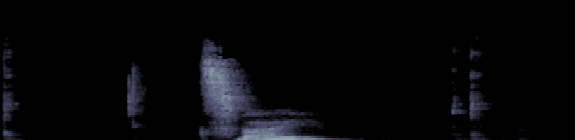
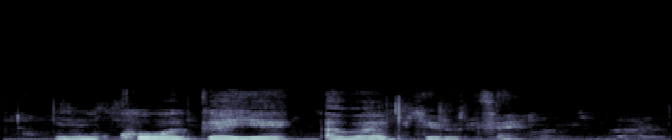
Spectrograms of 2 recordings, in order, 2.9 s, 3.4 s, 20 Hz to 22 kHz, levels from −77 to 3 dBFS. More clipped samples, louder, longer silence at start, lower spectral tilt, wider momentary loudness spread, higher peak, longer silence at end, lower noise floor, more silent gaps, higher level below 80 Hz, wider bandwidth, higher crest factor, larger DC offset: neither; second, -32 LUFS vs -25 LUFS; second, 0.05 s vs 0.3 s; second, -3.5 dB/octave vs -6.5 dB/octave; first, 22 LU vs 16 LU; second, -16 dBFS vs -8 dBFS; first, 0.45 s vs 0.1 s; first, -84 dBFS vs -50 dBFS; neither; second, -84 dBFS vs -52 dBFS; first, 16 kHz vs 8 kHz; about the same, 22 dB vs 18 dB; neither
